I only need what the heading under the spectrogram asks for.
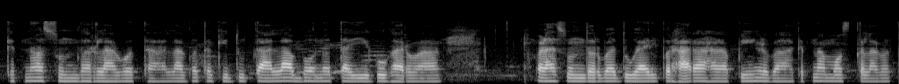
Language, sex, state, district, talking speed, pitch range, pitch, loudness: Bhojpuri, female, Bihar, Gopalganj, 155 wpm, 145-155 Hz, 150 Hz, -21 LUFS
